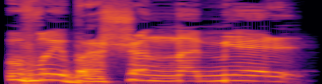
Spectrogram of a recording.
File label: death ru; Dota 2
